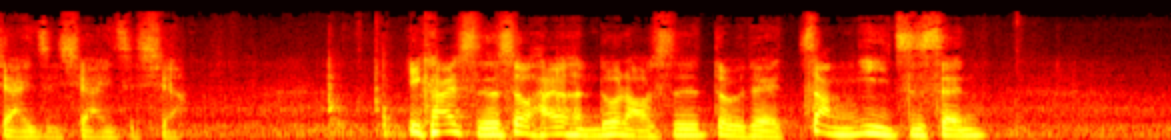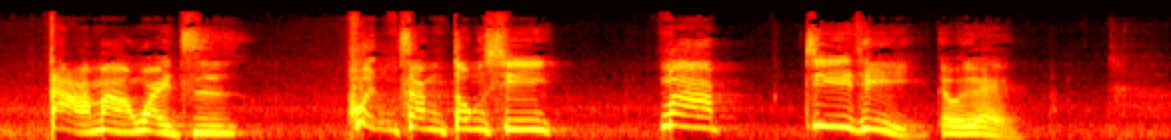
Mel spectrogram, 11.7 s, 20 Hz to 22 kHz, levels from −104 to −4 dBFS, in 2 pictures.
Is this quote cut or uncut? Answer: uncut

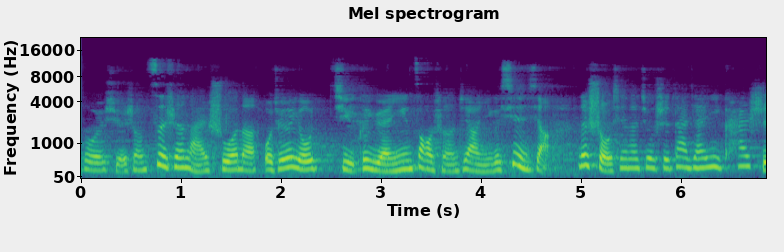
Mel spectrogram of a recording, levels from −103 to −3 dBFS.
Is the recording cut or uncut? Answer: cut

